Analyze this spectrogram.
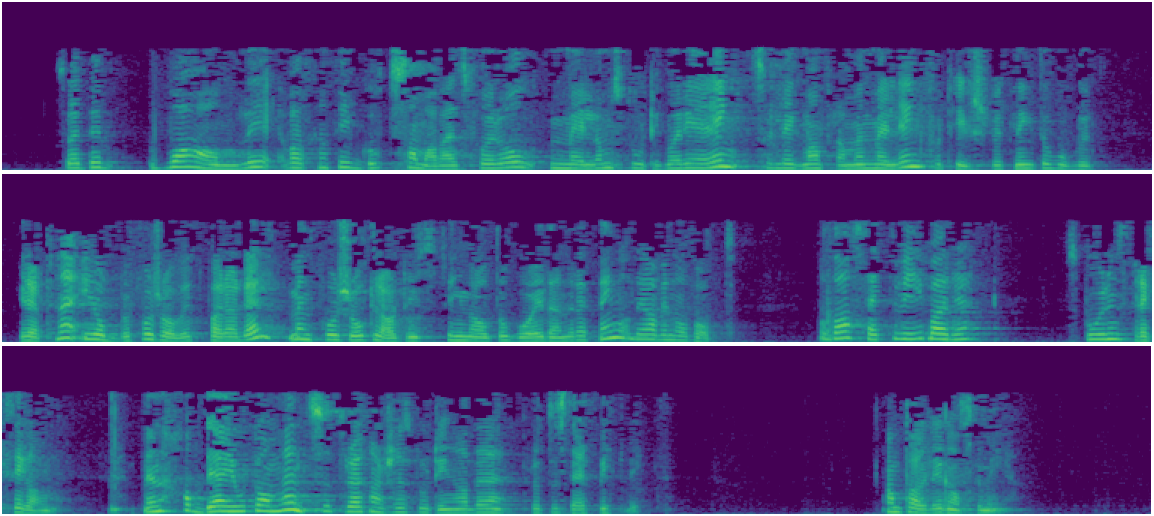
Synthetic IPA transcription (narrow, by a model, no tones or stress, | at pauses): sɔɛt̪ | ʋɑːnlɪʋɑskʰɑmɑnsiːɡɔt̪ːsɑmːɑɾbæɪd̪sfɔɾhɔlmɛlːɔmst̪uːʈɪŋːɔɾɛjeːɾɪŋsɔlɛɡːəɾmɑnfɾɑmːɛnmɛlːɪŋfɔʈʰɪlʂɭʉt̪nɪŋt̪ʰɪlhuːʋʉd̪ | ɡɾeːpənəjɔbːəfɔʂoːʋɪt̪pʰɑɾɑlɛlt̪mɛnfɔʂɔkʰlɑːʈɪŋssɪŋnɑːlət̪ɔɡoːɪd̪ɛnɾɛt̪nɪŋəɔd̪ɛhɑɾʋɪnoːfɔt̪ː | ɔd̪ɑsɛt̪ːəɾʋɪbɑːɾə | spuːɾʉnst̪ɾɛksɪɡɑŋː | mɛnhɑd̪ːəjæɪjʊʈːɔmʋɛnt̪sɔt̪ʰɾuːjæɪkʰɑnʂəst̪uːʈɪŋːəhɑd̪ːəpʰɾʊt̪əst̪eːʈ̚bɪt̪ːəlɪt̪ː | ʔɑnt̪ʰɑːɡəlɪɡɑnskəmy̰ːə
